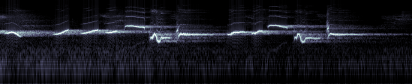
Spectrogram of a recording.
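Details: Fast, varied whistled song of a White-rumped shama: rolling rising notes repeated about twice a second, broken by sharp downslurred whistles, all clear and loud.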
